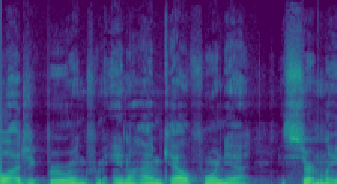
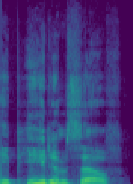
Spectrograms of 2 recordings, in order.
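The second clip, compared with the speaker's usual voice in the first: high, yelled shout; 8 semitones higher than usual. A game narrator voices one of the guards shouting: guard yelling. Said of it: "One of the guards yells".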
